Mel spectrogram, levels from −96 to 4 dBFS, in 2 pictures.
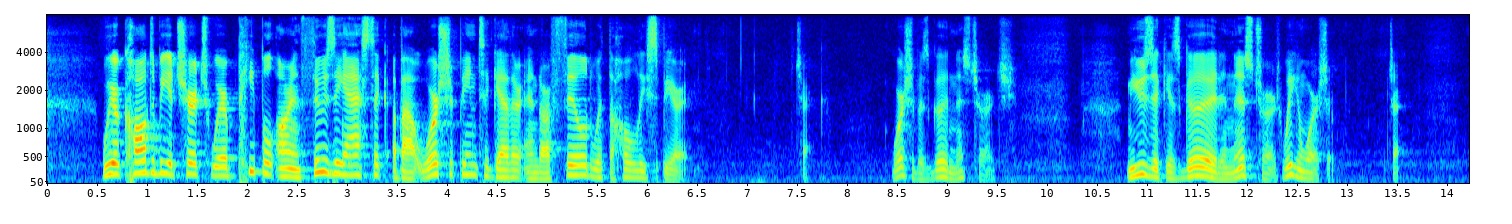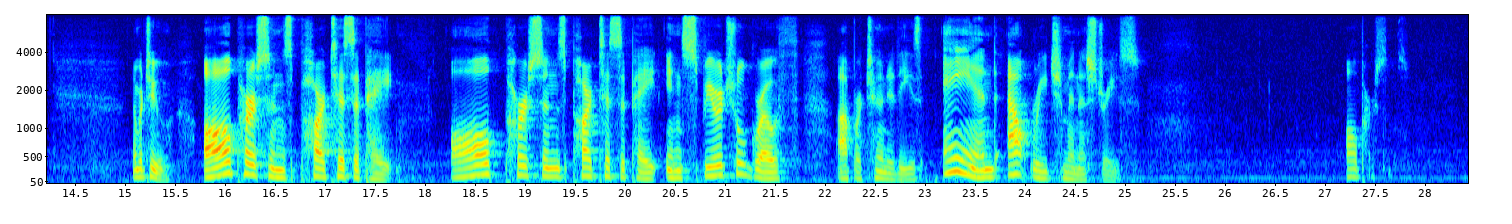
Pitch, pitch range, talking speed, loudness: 140 Hz, 115-175 Hz, 115 wpm, -31 LUFS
